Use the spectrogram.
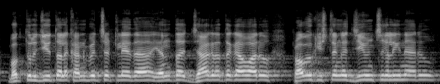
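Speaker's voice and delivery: high-pitched, insistent rhetorical questions; fervent preaching. Real, not acted. Preacher challenging listeners not to waste their days, fervently.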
